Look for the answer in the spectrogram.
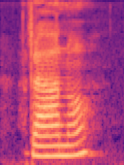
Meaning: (noun) early morning; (adverb) in the morning; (noun) vocative singular of rána
- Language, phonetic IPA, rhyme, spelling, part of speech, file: Czech, [ˈraːno], -aːno, ráno, noun / adverb, Cs-ráno.ogg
